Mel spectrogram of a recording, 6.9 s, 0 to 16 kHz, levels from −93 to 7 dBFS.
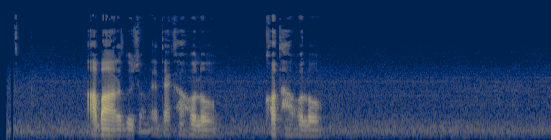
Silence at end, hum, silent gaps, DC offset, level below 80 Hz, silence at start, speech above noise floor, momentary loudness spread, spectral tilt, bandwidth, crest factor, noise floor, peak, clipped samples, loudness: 2.9 s; none; none; under 0.1%; -76 dBFS; 1.1 s; 31 dB; 20 LU; -4 dB/octave; 11.5 kHz; 26 dB; -60 dBFS; -6 dBFS; under 0.1%; -29 LUFS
